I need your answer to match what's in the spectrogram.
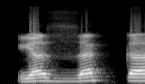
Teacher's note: शद वाले लफ्ज़ को सख्त करके और आवाज़ को हल्की से रोक कर हम पढ़ते हैं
